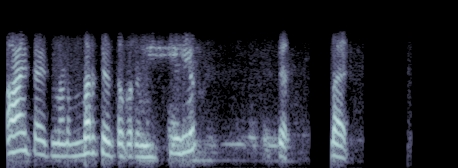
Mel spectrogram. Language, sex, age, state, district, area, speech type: Kannada, female, 30-45, Karnataka, Gadag, rural, conversation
